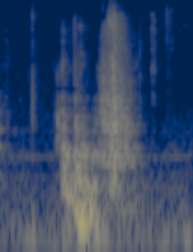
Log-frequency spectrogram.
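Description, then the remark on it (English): A door opens: a dull low thunk followed by a brief rattling scrape, then quiet. No one speaks. “The instant he heard the door, the man below ran lightly up the stairs and waited in the shadow of a landing just above Trevelyan's flat.”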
